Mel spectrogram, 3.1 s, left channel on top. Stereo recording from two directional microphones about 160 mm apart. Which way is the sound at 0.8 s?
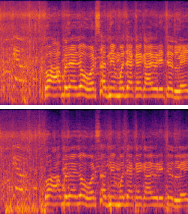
5° right (ahead or behind).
